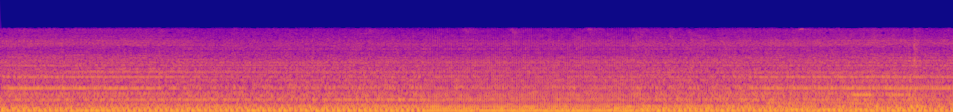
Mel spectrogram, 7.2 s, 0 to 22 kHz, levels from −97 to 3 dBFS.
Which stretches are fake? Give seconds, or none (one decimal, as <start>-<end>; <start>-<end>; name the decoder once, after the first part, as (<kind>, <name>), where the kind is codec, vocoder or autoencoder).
3.2-4.8 (vocoder, WaveNeXt)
